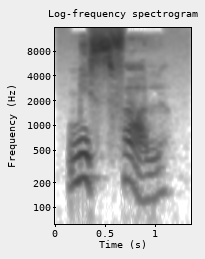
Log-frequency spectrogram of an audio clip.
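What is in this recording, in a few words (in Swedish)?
"missfall", Swedish; missfall substantiv, miscarriage; Uttal: [²m'is:fal:]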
